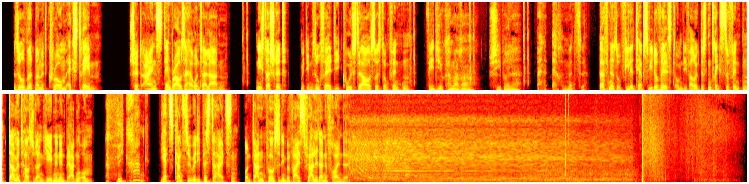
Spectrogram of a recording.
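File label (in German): werbespot, deutsch männer; sprecher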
